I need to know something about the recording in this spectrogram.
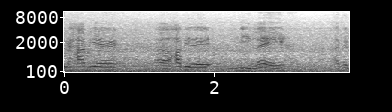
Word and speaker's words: Milei: I've been pronouncing Javier Milei. I've been pronouncing his name wrong. I've been saying Milei, like adding an extra I in there. But it's not. It's Milei.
